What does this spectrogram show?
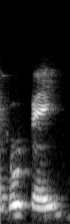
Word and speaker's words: buffet: restaurant so self-service right buffet a bupay that's a french word that is why you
